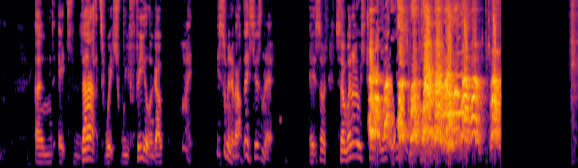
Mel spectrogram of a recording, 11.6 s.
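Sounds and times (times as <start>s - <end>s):
speech: 0.7s - 5.6s, 6.2s - 9.9s
person imitating a dog barking: 7.4s - 10.0s.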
